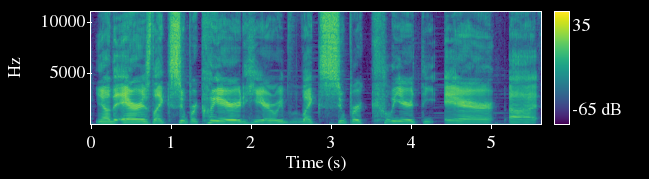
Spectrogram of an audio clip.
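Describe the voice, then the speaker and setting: A man's voice: medium pitch, fairly even intonation, takes it slowly, fairly bright tone, clear, resonant tone, no echo. A man playing an awkward, eager teenage hedgehog in an improvised cartoon role-play, stammering, rambling and backtracking. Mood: awkward, nervous.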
